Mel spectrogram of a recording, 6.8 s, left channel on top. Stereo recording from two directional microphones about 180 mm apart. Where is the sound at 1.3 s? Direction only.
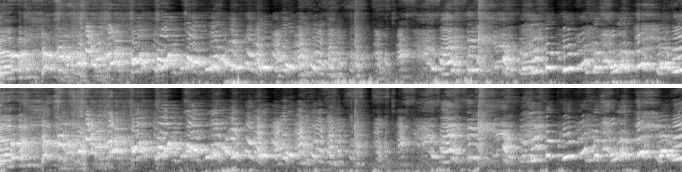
5° right (ahead or behind).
